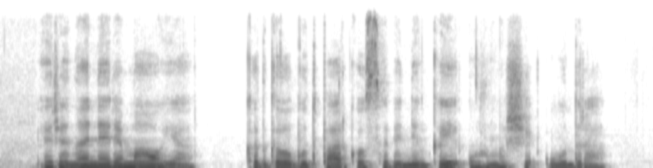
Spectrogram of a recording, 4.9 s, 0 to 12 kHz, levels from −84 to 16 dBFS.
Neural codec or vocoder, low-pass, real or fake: none; 10.8 kHz; real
